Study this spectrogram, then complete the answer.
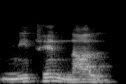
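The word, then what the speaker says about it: methanal: ठीक है, ये मिथेनॉल नहीं होगा, मिथेनल होगा। थोड़ा सा स्पेलिंग को जरा ध्यान में रखिएगा।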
